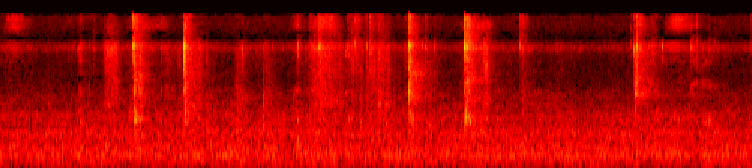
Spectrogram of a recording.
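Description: Chewing of crispy fried chicken, with scattered sharp crackles from the breading at uneven intervals about once a second, over a steady low hum.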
